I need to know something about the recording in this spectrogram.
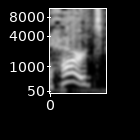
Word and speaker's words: Hart: good friend Robbie Hart it is HR t on her last name and that is called heart in two places yeah I just like your heart that how that's spelled and uh she is actually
